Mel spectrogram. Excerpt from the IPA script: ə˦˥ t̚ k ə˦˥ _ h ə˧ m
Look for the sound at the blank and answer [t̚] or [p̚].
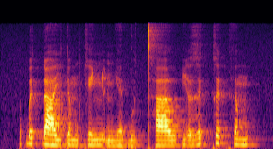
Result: t̚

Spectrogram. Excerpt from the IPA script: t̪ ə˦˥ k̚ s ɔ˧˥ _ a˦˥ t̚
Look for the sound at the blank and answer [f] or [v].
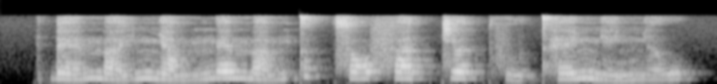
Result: f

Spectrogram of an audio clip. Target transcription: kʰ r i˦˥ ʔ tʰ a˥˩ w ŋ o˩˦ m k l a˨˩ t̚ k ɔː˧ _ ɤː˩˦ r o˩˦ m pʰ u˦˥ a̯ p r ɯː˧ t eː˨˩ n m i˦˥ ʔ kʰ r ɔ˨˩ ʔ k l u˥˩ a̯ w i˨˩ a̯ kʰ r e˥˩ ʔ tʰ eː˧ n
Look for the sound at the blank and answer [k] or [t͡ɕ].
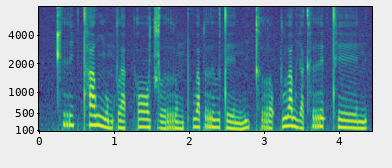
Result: t͡ɕ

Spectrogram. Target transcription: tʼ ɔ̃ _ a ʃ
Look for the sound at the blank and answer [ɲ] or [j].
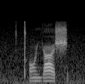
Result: j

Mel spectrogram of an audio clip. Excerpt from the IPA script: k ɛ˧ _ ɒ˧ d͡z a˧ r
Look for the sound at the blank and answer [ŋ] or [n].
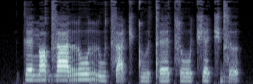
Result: n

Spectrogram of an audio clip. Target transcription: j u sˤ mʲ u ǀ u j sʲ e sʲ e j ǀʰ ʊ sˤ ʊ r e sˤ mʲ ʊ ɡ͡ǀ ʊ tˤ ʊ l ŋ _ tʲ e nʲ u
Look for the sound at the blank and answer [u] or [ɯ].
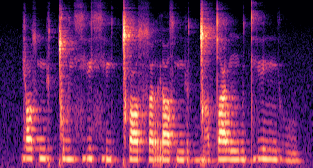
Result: u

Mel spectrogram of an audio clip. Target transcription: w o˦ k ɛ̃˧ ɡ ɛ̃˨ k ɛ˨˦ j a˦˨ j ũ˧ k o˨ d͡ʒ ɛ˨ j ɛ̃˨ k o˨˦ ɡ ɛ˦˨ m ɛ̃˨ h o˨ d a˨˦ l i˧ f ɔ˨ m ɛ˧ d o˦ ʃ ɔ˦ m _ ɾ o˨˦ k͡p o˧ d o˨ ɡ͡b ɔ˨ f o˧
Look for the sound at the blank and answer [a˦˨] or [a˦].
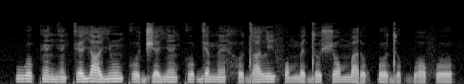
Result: a˦˨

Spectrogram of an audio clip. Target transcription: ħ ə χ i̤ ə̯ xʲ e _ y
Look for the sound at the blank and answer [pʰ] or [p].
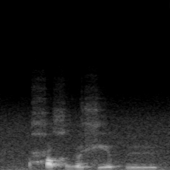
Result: p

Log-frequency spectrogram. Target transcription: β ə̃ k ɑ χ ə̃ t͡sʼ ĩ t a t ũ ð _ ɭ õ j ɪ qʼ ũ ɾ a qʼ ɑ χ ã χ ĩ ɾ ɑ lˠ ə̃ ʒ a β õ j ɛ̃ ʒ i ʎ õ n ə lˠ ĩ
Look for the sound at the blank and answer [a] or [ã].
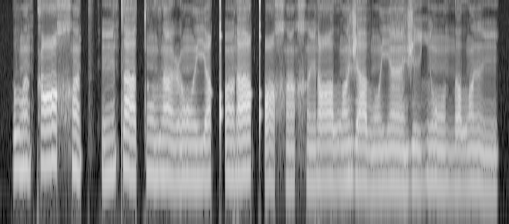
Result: ã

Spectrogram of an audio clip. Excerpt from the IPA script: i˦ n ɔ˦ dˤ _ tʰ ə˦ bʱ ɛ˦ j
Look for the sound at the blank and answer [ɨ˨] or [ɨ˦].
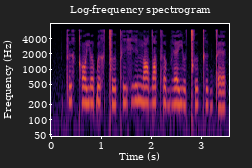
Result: ɨ˦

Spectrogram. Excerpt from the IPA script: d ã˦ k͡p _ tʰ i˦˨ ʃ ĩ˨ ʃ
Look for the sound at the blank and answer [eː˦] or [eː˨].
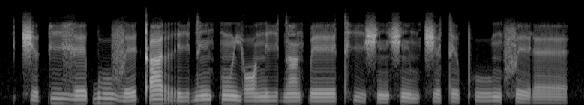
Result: eː˦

